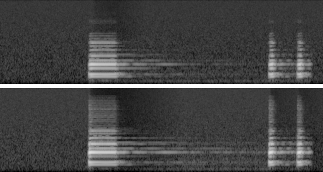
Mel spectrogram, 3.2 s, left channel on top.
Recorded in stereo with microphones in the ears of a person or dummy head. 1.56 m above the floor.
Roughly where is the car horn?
Right.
